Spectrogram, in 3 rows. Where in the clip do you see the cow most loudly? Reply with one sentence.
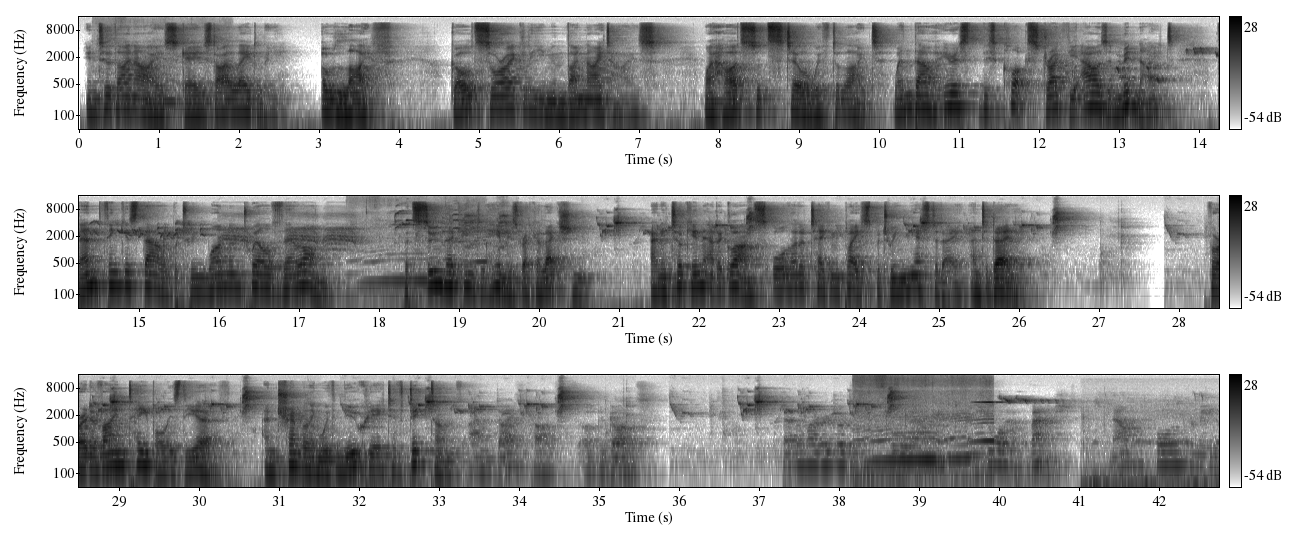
The loudest moment of the cow is at 39 seconds.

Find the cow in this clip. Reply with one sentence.
You can hear the cow from 0.1 to 1.8 s, from 17.6 to 19.4 s and from 38.1 to 40.0 s.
